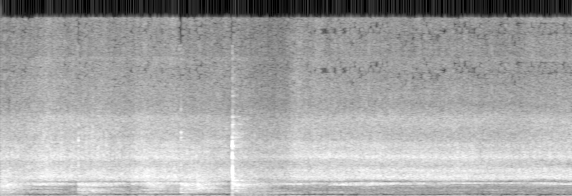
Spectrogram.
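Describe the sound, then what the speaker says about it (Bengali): Soybean chunks fry and sizzle in a hot pan with a spice powder, giving a steady close hiss throughout and a brief clink of stirring near the middle. "আবার এটাকে ভেজে নেব।"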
